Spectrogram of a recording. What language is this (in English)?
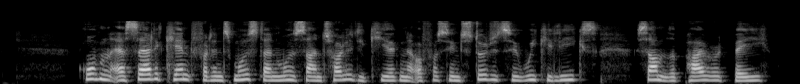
Danish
